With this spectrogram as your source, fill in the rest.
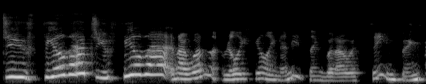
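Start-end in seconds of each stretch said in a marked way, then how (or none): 0.0-1.7 mock, very excited, very high-pitched voice. Recalling what the practitioner said to her, imitating a really excited voice. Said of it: "with this really excited voice say".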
